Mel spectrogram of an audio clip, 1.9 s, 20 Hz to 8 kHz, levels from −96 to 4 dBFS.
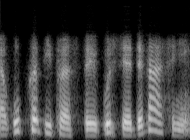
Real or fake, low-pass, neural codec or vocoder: fake; 7.2 kHz; codec, 24 kHz, 0.5 kbps, DualCodec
